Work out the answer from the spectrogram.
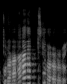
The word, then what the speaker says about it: daughter: The word daughter is difficult because of the vowel sound spelled AU but pronounced as the O.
